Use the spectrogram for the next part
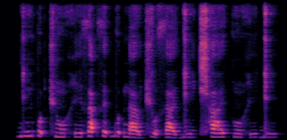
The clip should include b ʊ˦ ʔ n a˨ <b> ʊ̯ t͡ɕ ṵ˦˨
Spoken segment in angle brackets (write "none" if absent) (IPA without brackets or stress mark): none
